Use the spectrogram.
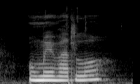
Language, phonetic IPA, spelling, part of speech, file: Czech, [ˈumɪvadlo], umyvadlo, noun, Cs-umyvadlo.ogg
- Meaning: basin, washbasin, sink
